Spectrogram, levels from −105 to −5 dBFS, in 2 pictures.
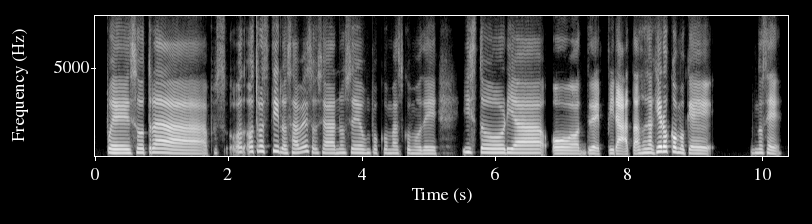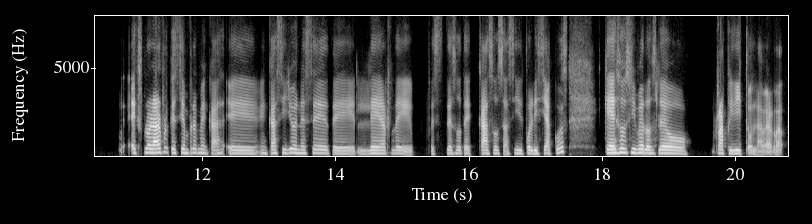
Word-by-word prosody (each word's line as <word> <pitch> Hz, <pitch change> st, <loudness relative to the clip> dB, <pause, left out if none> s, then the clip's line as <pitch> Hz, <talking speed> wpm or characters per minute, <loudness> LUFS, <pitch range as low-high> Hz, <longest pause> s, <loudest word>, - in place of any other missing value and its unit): pues 205 Hz, -1 st, +3 dB
otra, 205 Hz, -7 st, +4 dB
pues 200 Hz, +1 st, -17 dB
o 260 Hz, -1 st, -5 dB
otro 290 Hz, +2 st, 0 dB
estilo, 285 Hz, -7 st, -1 dB
¿sabes? 235 Hz, +6 st, -2 dB
O 215 Hz, -, -6 dB
sea, 205 Hz, -1 st, -1 dB
no 210 Hz, +1 st, -5 dB
sé, 210 Hz, -1 st, -2 dB
un 200 Hz, 0 st, -6 dB
poco 205 Hz, 0 st, -9 dB
más 195 Hz, -1 st, -7 dB
como 185 Hz, -2 st, -7 dB
de 175 Hz, -1 st, -3 dB, 0.4 s
historia 220 Hz, -3 st, +2 dB
o 175 Hz, -1 st, +2 dB
de 175 Hz, -3 st, -1 dB
piratas. 180 Hz, 0 st, +4 dB
O -, -, 0 dB
sea, 220 Hz, -1 st, +2 dB
quiero 280 Hz, +4 st, +7 dB
como 255 Hz, -7 st, +4 dB
que, 180 Hz, -, +1 dB, 0.6 s
no 210 Hz, +1 st, -6 dB
sé, 190 Hz, -5 st, -2 dB, 0.6 s
explorar 220 Hz, 0 st, +4 dB
porque 225 Hz, -5 st, -4 dB
siempre 215 Hz, +1 st, -4 dB
me 210 Hz, -, -4 dB
enca 190 Hz, +2 st, -5 dB
eh, 175 Hz, -1 st, -3 dB
encasillo 195 Hz, +3 st, -3 dB
en 190 Hz, -2 st, -3 dB
ese 190 Hz, 0 st, -4 dB
de 170 Hz, -1 st, -4 dB
leer 175 Hz, +1 st, -2 dB
de, 175 Hz, -, -5 dB, 0.2 s
pues -, -, -15 dB
eso 180 Hz, -1 st, -5 dB
de -, -, -6 dB
casos 175 Hz, 0 st, -1 dB
así 175 Hz, +1 st, -6 dB
policíacos, 190 Hz, +8 st, -2 dB, 0.5 s
que 200 Hz, -2 st, +6 dB
eso 230 Hz, +3 st, +2 dB
sí 220 Hz, 0 st, -2 dB
me 210 Hz, 0 st, +2 dB
los 185 Hz, 0 st, -1 dB
leo 180 Hz, -4 st, +1 dB, 0.3 s
rapidito, 180 Hz, -2 st, 0 dB
la -, -, -6 dB
verdad. -, -, -4 dB
200 Hz, 155 wpm, -22 LUFS, 180-220 Hz, 0.6 s, quiero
